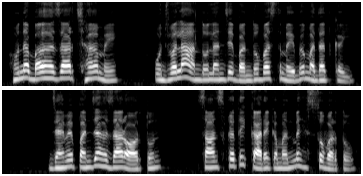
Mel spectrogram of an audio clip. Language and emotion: Sindhi, neutral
